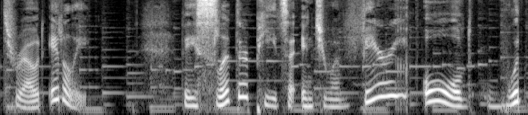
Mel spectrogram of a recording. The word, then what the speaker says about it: Pisa: It's not pizza. It's pizza. The name of a town. It sounds like pizza, but it's spelled P I S A.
